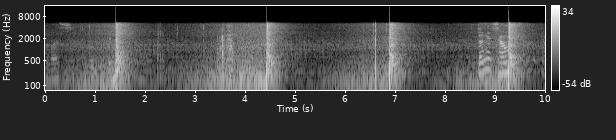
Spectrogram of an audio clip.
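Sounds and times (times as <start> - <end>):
rifle gunshots: 1.4 - 1.9, 4.4 - 5.0, 6.8 - 7.4, 9.2 - 9.8.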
